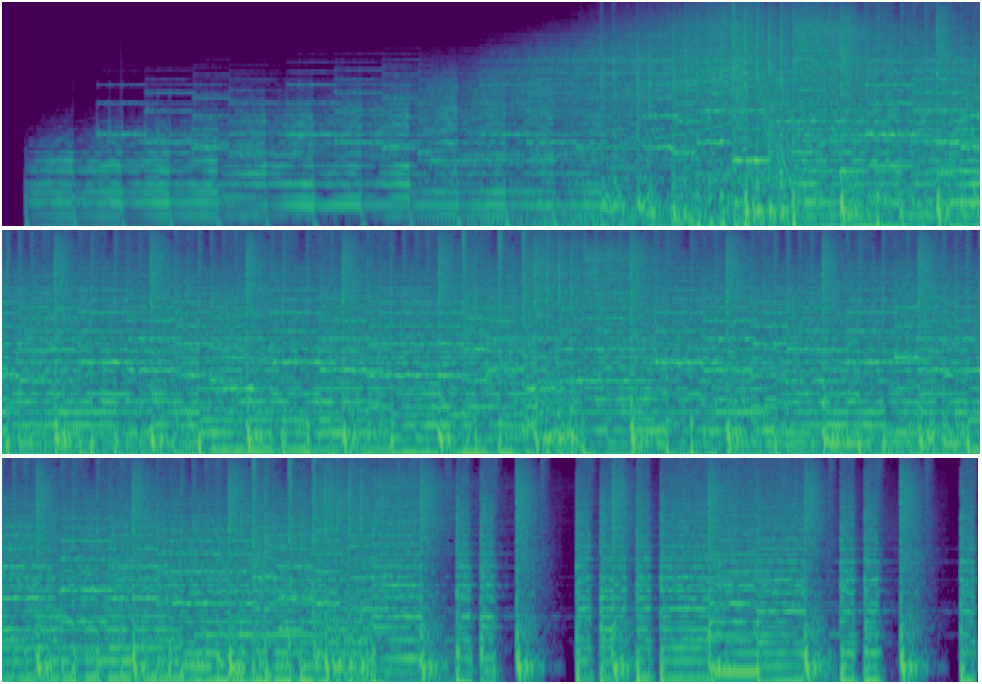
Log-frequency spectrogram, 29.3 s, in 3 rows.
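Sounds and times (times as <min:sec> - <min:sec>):
inspiring uplifting summer pop music: 0:03.8 - 0:29.3.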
